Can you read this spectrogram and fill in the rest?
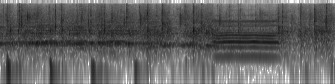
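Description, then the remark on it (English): A crowd claps in steady applause for the guests of the show for a couple of seconds, with cheering voices rising over it, including a sustained whoop or shout near the end. “Guys, big round of applause for our guests this afternoon.”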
